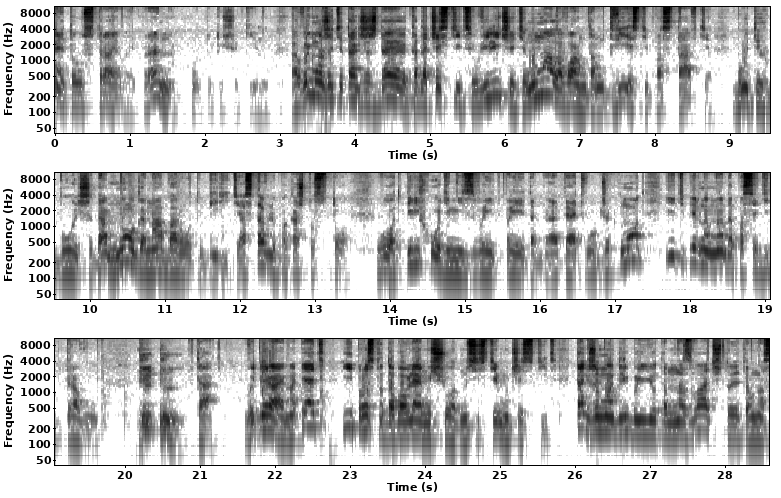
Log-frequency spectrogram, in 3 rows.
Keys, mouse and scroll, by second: 8.2 KP_0, 11.8 KP_0, 12.1-14.3 drag, 15.4-21.7 drag, 21.7-24.7 right drag, 24.7-28.5 drag.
